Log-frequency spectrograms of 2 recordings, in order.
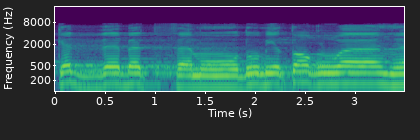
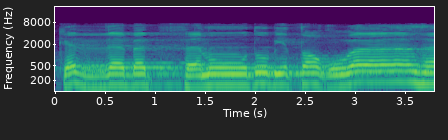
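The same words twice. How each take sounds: The two takes are said the same way.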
